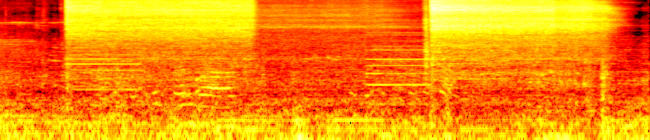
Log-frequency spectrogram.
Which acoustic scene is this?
bus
